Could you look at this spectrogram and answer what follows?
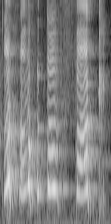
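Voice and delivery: squeaked high through laughter, slow; laughing disbelief. Real, not acted. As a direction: choke it out mid-laugh.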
